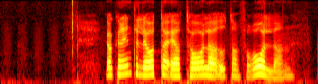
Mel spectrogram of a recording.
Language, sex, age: Swedish, female, 39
